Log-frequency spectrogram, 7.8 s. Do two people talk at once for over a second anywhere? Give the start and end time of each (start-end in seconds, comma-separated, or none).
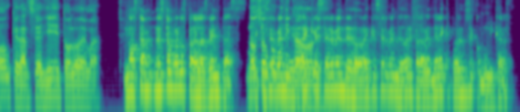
3.6-4.9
